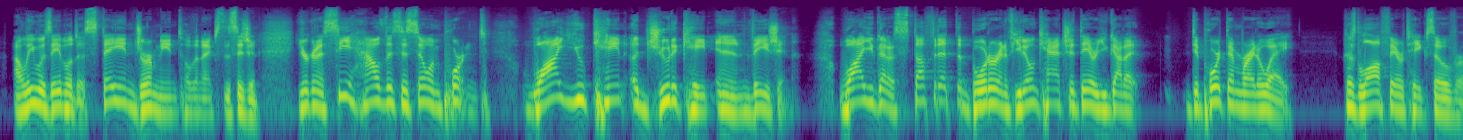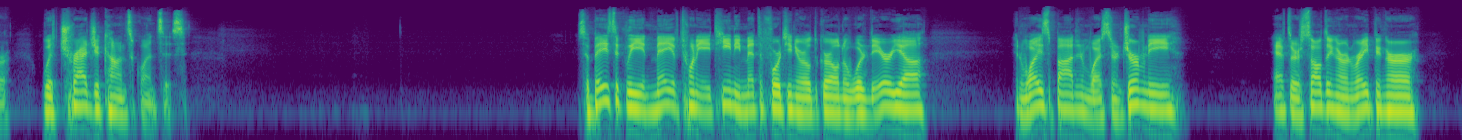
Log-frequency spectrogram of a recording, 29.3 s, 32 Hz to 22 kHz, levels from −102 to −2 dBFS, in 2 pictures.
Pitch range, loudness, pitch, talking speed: 125-165 Hz, -17 LUFS, 140 Hz, 165 wpm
